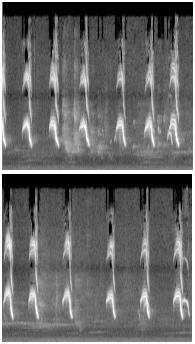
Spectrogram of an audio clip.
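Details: Colourful chicks call with sharp, high, down-slurred peeps, evenly spaced about twice a second throughout, loud and clear above a soft low background noise.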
